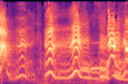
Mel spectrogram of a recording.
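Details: Playing miniature pinscher puppies, five litters together in Otego, New York: a run of four high arched yips about every half second, thin and squeaky with rising-falling pitch.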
